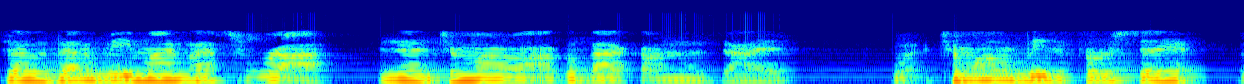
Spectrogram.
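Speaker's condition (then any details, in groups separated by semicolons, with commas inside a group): Multiple sclerosis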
